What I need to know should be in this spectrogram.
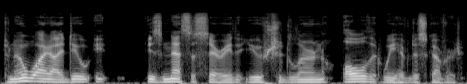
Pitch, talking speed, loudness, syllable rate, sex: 110 Hz, 220 wpm, -17 LUFS, 5.7 syllables/s, male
